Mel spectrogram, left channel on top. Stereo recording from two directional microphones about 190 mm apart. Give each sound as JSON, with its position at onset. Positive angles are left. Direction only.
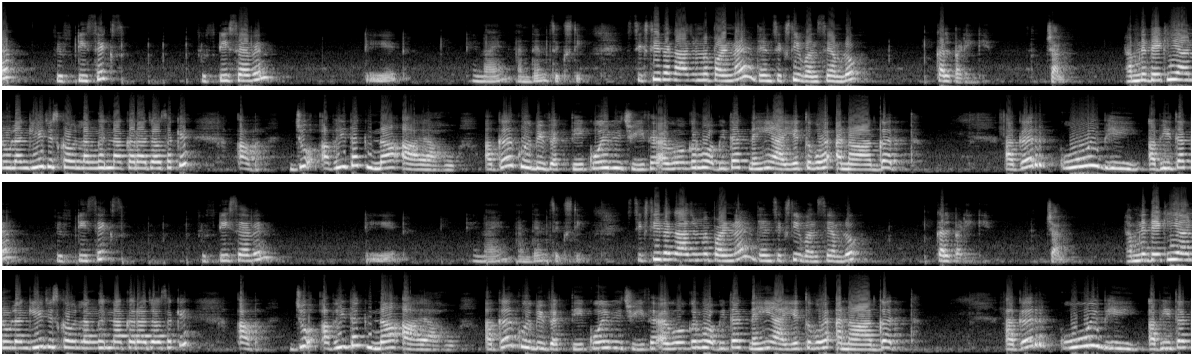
{"t": 0.5, "sound": "a woman's voice", "side_deg": 45}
